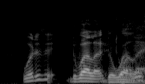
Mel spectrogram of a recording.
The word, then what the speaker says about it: Dwele: Dwele. Dwele. You said it That's right. what I said. Dwele. Dwele. I just wanted to correct you. You just said Dwele. You added an extra syllable.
